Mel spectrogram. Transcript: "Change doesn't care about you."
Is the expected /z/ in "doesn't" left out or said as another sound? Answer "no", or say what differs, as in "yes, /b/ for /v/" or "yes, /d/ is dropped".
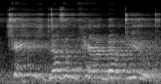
no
